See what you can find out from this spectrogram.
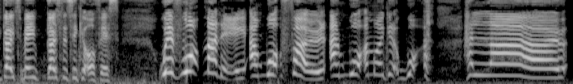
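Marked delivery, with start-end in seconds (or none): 2.0-7.1 high, loud incredulous demand; indignant, hammed-up protest; re-enacted exasperation. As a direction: throw questions back in disbelief. Acts out protest at police.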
